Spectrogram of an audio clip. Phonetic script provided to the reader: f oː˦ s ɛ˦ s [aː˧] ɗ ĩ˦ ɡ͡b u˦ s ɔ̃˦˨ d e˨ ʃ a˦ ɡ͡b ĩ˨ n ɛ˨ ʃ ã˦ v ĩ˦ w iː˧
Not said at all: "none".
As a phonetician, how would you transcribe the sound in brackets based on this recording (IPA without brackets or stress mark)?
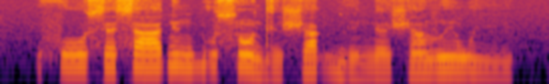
aː˦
